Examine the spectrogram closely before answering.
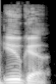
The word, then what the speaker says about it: Hugo: out to Hugo Perera that there is uh Yugo Yugo is how you say it let's see there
